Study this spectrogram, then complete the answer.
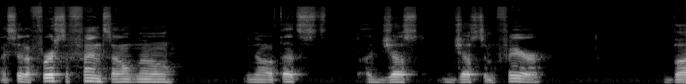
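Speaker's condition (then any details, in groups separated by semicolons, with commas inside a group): No condition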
